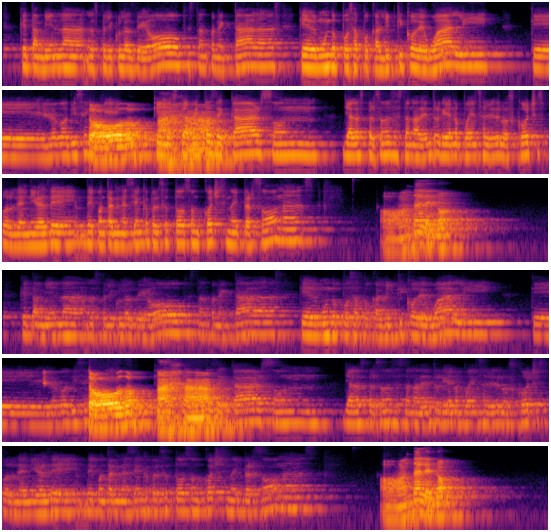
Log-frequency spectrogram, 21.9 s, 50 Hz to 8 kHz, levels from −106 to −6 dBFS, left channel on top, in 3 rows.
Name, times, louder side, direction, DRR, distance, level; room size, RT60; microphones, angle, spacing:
voice 1, 0.2-3.7 4.0-6.5 7.1-8.9 9.3-11.5 11.8-18.6, left 5 dB, 70° left, 10 dB, 0.3 m, -32 dB
voice 2, 8.4-10.1 19.6-20.5, right 2 dB, 35° right, 6 dB, 0.3 m, -22 dB
4.2 x 2.5 x 4.2 m, 1.1 s
head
